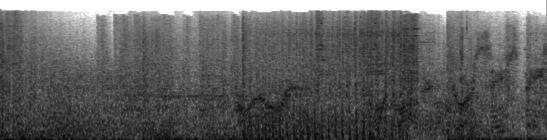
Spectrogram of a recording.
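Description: Loud, dense gunfire in the mobile game Apex Legends Mobile, shots rattling almost nonstop and close up, with a brief dip near the end and game voice callouts layered over the shooting.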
